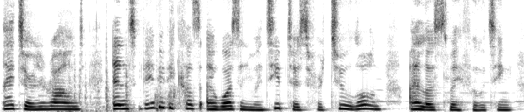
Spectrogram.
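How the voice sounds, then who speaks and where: A woman voicing a curious young adventurer heroine, telling the story in the first person with earnest, expressive delivery. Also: a little high, normal speed, close to an everyday voice. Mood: narrating, gentle. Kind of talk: scripted first-person narration and dialogue. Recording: music behind the voice.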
